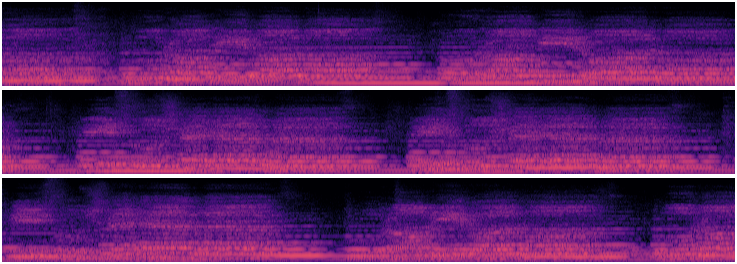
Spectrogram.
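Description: Church choir singing a sung part of the Mass, in phrases of about five seconds with short breaks between them, over steady held low accompaniment notes.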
